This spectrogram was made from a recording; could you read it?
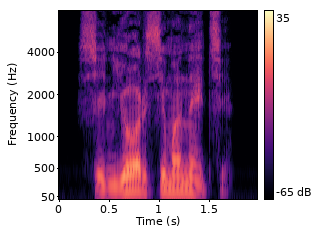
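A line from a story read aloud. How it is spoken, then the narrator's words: Deliberately calm voice. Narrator (Russian): начал подчеркнуто спокойным голосом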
